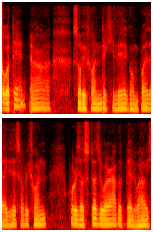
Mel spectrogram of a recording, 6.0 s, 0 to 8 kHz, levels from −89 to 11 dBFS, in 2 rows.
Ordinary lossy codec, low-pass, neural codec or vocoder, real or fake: none; 7.2 kHz; codec, 16 kHz in and 24 kHz out, 0.6 kbps, FocalCodec, streaming, 2048 codes; fake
